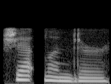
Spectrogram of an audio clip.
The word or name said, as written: Shetlander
